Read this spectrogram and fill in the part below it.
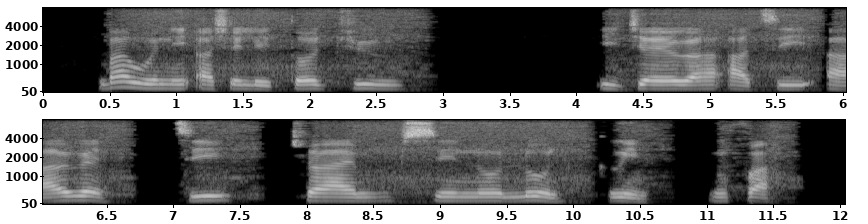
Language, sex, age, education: Yoruba, male, 15-29, tertiary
